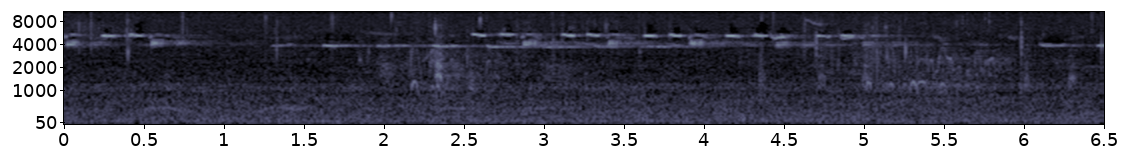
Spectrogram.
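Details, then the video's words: Mating calls of tufted duck, a small diving duck: faint high whistles and soft twittering notes running almost continuously, a steady thin tone beneath them, all over loud low rushing background noise. "Tufted Duck Sounds"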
